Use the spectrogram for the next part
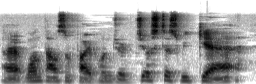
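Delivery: ordinary talk, nothing marked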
